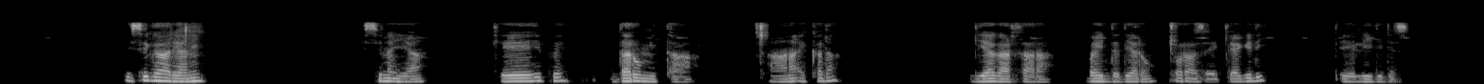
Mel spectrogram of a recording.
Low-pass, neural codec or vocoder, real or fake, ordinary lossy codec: 7.2 kHz; none; real; AAC, 32 kbps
